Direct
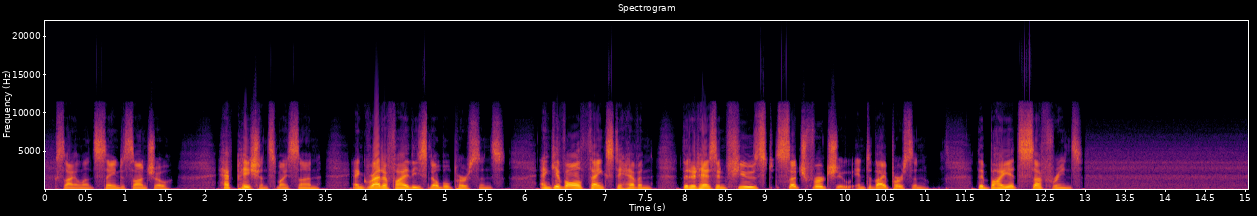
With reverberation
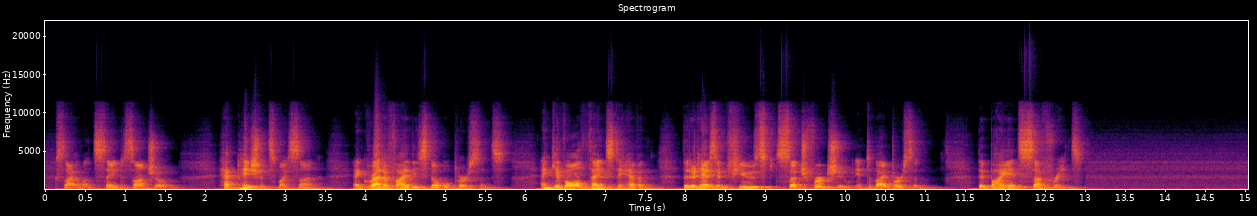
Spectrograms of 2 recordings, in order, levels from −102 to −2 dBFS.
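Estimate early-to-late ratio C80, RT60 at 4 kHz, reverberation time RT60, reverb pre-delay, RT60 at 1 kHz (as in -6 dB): 14.5 dB, 0.35 s, 0.55 s, 4 ms, 0.50 s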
